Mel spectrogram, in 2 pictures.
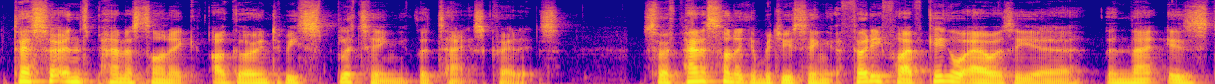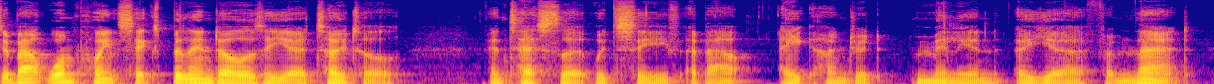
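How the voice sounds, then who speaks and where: A man's voice: medium pitch, lively intonation, fast. A man giving scripted financial commentary as an online analyst and narrator. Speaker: YouTube stock analyst.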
